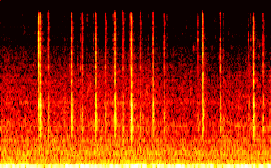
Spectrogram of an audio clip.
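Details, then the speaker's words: Xbox Elite controller that failed after nine months, left shoulder bumper after temporary DIY repair: crisp light clicks over low room hum, each snapping back cleanly; before repair it had no clicky sound. "now it bounces back. There you go. Before it did not have that clicky sound."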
